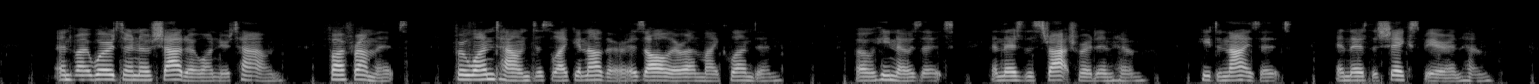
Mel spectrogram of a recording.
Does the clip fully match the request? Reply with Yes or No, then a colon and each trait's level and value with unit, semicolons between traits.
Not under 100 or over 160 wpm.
Yes: average, 150 wpm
